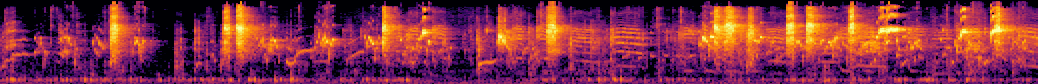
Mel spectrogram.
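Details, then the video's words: Pet budgerigars chattering to stimulate other birds: dense high warbling with sharp chirps and short squawks in bursts, busiest toward the end, over a faint low hum. "اقوى أصوات طيور البادجي طيور الزينة أصوات تحفيز الطيور"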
